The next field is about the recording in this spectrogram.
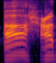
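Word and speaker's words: أَحَدٌ: হামজা জাবার আ, হাদ আল জাবার হাদ। আহাদ। সবাই বলেন, আহাদ।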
